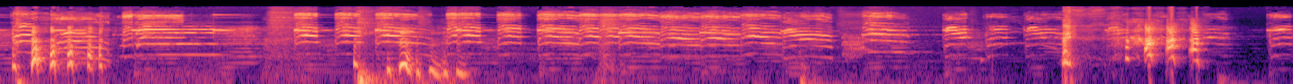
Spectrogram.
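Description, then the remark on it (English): A rapid string of high, pitched cat meows, strung together almost like a tune, plays for several seconds, with bursts of people laughing near the end. “My cat's actually traumatized.”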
